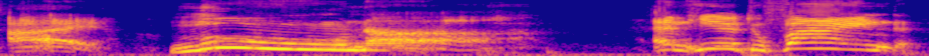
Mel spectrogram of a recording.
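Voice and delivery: put-on loud, slow minotaur with a French accent; Muna, French accent. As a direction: proclaim it grandly in a French accent. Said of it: "Muna also has a French accent".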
